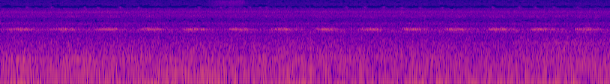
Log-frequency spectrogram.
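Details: Crickets in the evening beside a deck, their high, slightly buzzy chirps coming at a regular pace of about two per second, with faint low rumble beneath.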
